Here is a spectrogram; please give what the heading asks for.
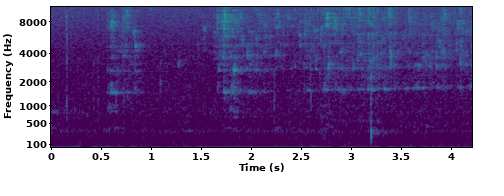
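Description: Liquid, an energy drink mixed with alcohol, trickles steadily into a cup, a soft continuous pour broken by small drips and splashes, fairly quiet, with no voices.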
